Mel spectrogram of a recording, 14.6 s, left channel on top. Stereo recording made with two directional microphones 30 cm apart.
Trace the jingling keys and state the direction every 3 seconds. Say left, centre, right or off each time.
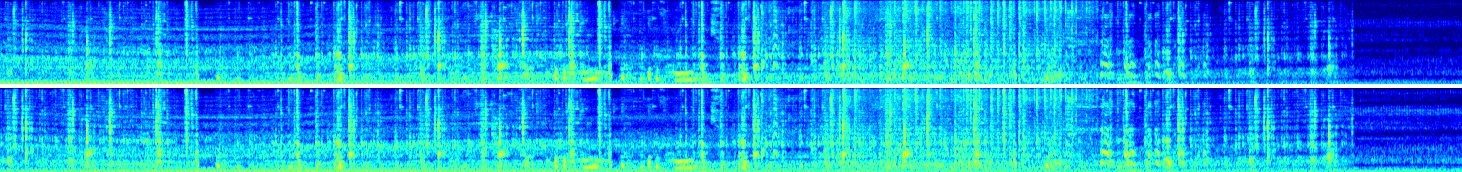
right, centre, centre, right, right.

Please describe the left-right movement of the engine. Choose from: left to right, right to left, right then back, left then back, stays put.
left to right.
